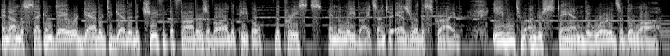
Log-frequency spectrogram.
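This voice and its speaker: Low-voiced man narrating scripture. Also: expressive, music in the background, low-quality recording. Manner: measured, formal.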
